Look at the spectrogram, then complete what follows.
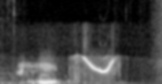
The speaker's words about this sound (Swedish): jag kan skramla fram en liten vissla här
